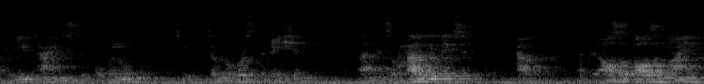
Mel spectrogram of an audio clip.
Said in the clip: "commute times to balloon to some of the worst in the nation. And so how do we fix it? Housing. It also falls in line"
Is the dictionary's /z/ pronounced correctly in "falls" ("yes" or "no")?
yes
